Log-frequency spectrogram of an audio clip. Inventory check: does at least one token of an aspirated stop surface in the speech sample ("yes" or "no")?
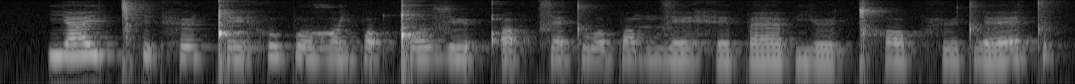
yes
